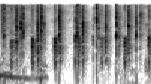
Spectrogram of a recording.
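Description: Audience applause at a live jazz club concert: scattered hand claps in uneven bursts with short gaps between them, and a low sustained tone underneath at the start.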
